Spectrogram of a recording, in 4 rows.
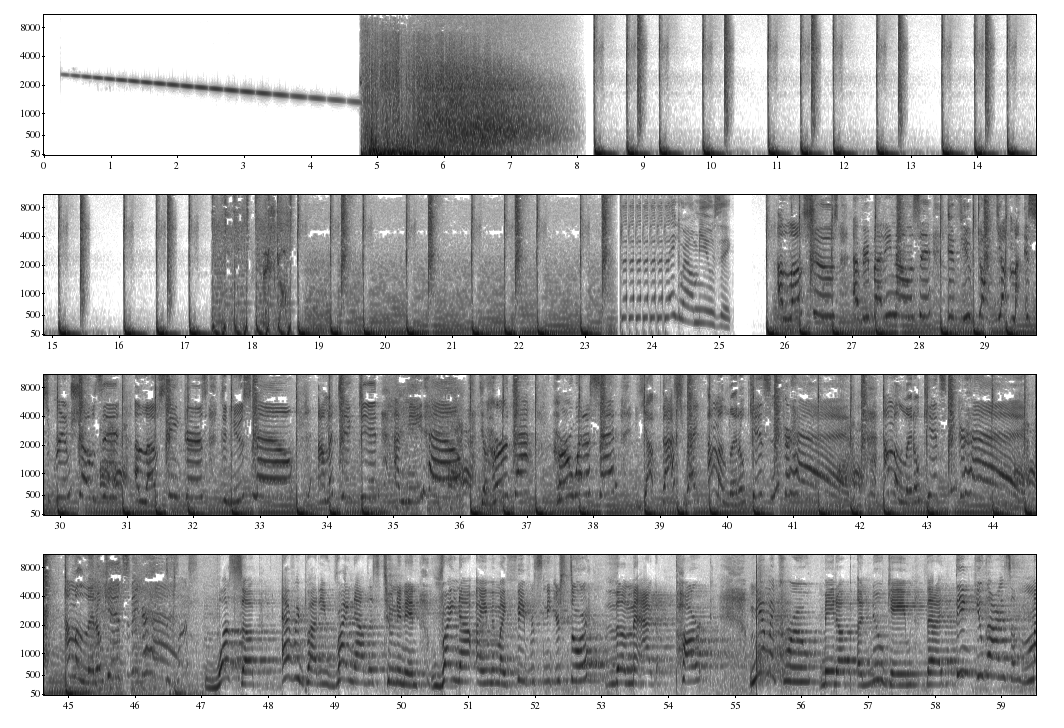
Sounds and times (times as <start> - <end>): Music: 8.2 - 23.6, 25.7 - 47.0.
